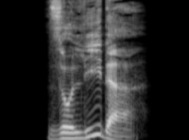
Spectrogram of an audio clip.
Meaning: inflection of solid: 1. strong/mixed nominative masculine singular 2. strong genitive/dative feminine singular 3. strong genitive plural
- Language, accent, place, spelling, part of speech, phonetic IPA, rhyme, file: German, Germany, Berlin, solider, adjective, [zoˈliːdɐ], -iːdɐ, De-solider.ogg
